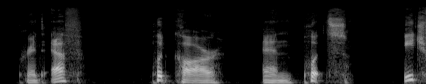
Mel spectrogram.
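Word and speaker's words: printf: these three are the most popular they are pronounced print F put car and puts each function is designed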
